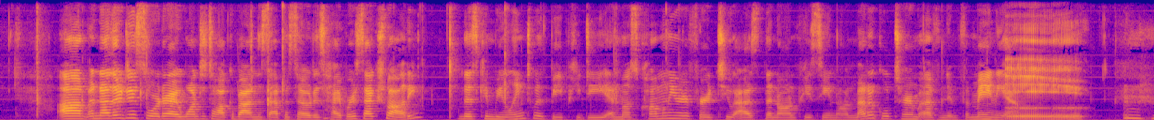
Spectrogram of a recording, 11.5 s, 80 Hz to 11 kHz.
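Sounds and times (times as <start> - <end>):
speech: 0.6 - 11.5
loud burp: 10.0 - 10.9.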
